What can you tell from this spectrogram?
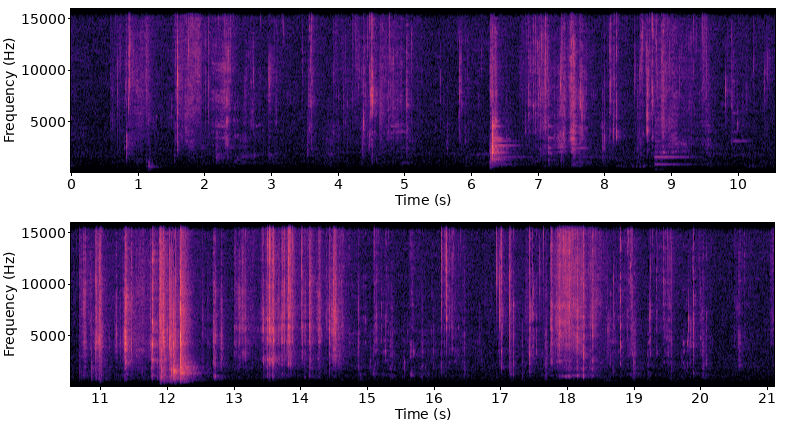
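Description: Close-up eating sounds: soft food chewed, with a few crisp crunches and clicks, and a wooden spoon scraping the inside of an enamelled cast-iron pot. The sounds come in irregular bursts, loudest about twelve seconds in.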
